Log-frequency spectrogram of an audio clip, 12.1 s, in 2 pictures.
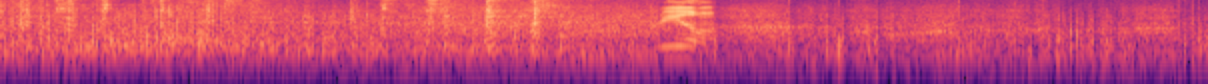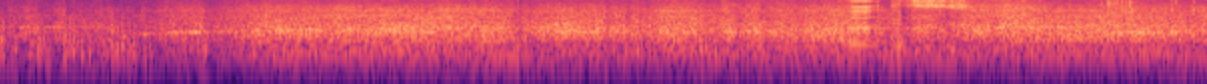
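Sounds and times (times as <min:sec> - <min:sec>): train wheels clattering on rails: 0:00.0 - 0:03.6.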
